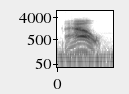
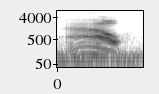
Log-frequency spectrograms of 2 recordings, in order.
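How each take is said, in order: First: It is said loudly. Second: It is said quietly.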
